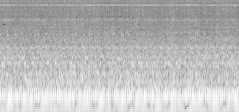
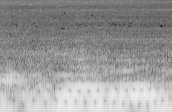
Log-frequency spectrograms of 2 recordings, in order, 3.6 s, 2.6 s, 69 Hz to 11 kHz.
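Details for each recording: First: Perkins diesel idling lumpy and uneven, sagging midway, with blue/white exhaust smoke; failing electric fuel pump starving it of fuel, pump to be replaced with a 12 V unit plus voltage reducer from 24 V harness. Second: Turning the key primes the fuel pump with an even low hum and steady whir, no catching or surging; a good pump, tested while fixing engine stalling and blue smoke after a bad 1.8-ohm coil was found.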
